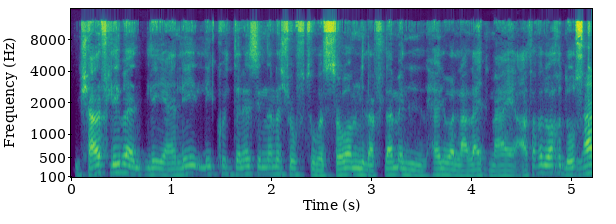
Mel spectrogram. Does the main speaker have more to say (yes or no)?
no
